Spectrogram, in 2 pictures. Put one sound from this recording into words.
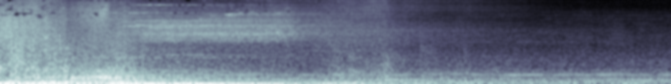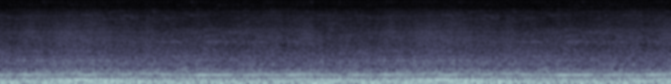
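A triumphant game fanfare plays.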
